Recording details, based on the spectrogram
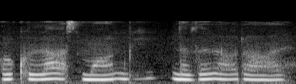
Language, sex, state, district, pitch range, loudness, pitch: Hindi, female, Arunachal Pradesh, Papum Pare, 225-250 Hz, -12 LUFS, 235 Hz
